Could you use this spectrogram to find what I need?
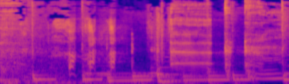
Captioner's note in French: laughs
